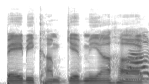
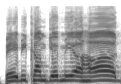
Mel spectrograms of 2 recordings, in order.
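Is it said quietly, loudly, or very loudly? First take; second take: loudly; very loudly. First: It is said loudly. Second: It is said very loudly.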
